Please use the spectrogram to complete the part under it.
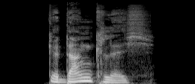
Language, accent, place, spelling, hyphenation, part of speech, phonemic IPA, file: German, Germany, Berlin, gedanklich, ge‧dank‧lich, adjective, /ɡəˈdaŋklɪç/, De-gedanklich.ogg
- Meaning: mental (concerning or involving one's thoughts)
